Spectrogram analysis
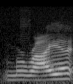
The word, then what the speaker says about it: Maria: And mostly people are now understanding her name to be pronounced Mariah instead of Maria.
